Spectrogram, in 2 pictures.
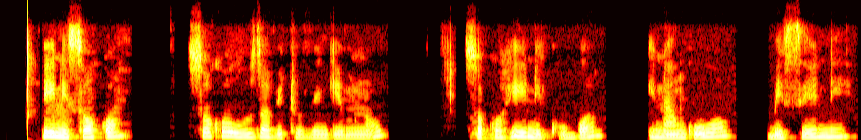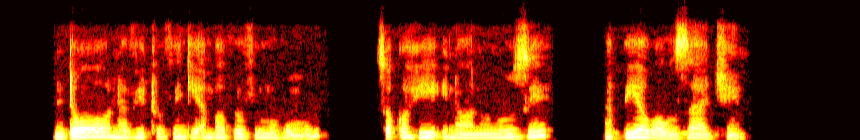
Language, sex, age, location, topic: Swahili, female, 25-35, Nairobi, finance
